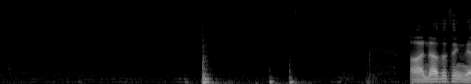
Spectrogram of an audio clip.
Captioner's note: cabinet thudding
